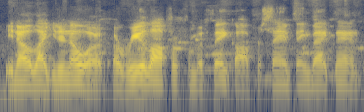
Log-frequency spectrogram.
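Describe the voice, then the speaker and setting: A man in his thirties from the Bahamas, a former player turned coach, telling stories in a relaxed, slangy way with a toned-down Bahamian accent. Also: low voice, fast talker, dull audio. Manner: casual, slangy, says "bro" and "you know". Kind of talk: relaxed interview storytelling.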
